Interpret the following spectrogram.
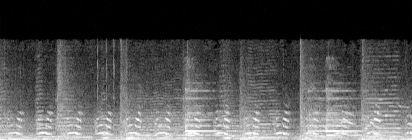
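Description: Gulls calling in a rapid run of short rising-and-falling cries, about five a second, over background music with a steady beat.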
